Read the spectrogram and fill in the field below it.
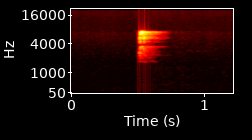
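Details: Downy woodpecker in Coto de Caza, California, giving its simple call: a single short, sharp high chirp, cut off quickly, with silence around it.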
